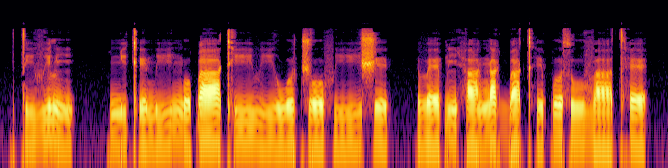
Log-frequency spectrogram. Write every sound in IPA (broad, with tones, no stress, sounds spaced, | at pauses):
t i˨ v i˦ l ĩ˨ | ɲ i˨ kʼ e˨ m iː˨˦ ŋ o˨ ɓ aː˦ kʼ iː˦ β iː˨ w ʊ˨ t͡ʃ oː˨ f iː˨˦ ʃ ɪ˦˨ | β ɛ˨ ɓ ĩ˦ h a˨ ŋ a˦ ɡ͡b a˨ kʰ ɪ˨ p ʊ˦ s uː˦ v aː˨ tʰ ɛ˦˨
